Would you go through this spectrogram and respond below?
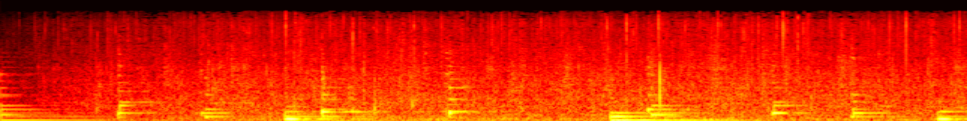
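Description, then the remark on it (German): Steady rain falls from thick clouds in a courtyard, beading off rain jackets, pattering as a continuous soft hiss with scattered drips, while low humming tones swell and fade over it every second or so. “Der Regen fiel immer noch aus dicken Wolken vom Himmel, perlte aber an den Regenjacken ab.”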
